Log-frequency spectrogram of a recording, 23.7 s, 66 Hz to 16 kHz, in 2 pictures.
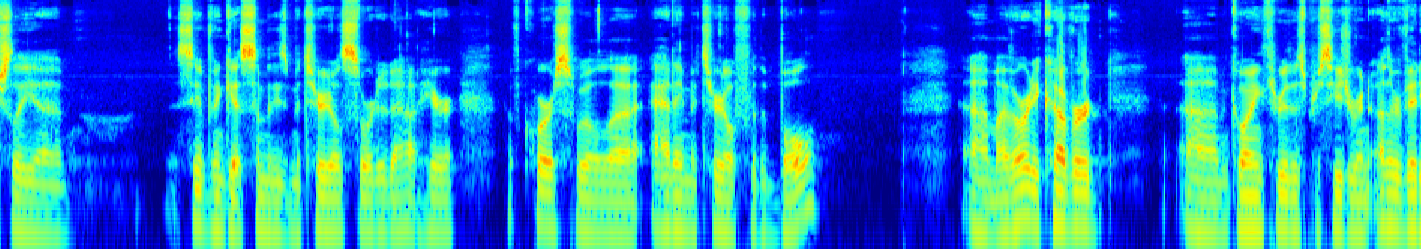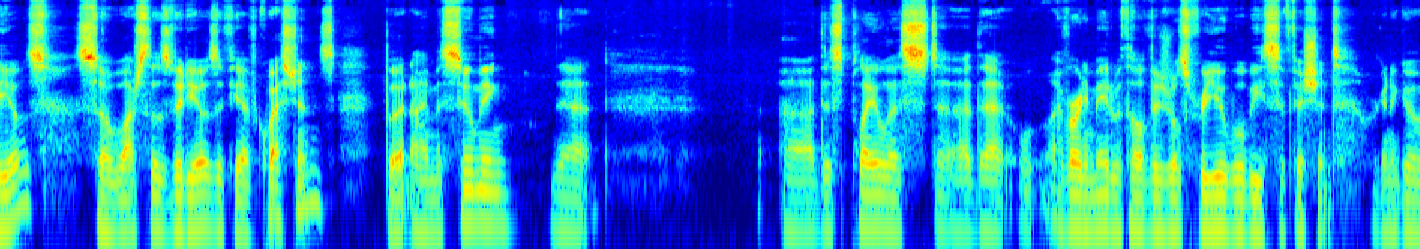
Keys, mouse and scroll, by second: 1.4 click, 3.2 click, 4.5 click, 11.2 click, 22.8 KP_1.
